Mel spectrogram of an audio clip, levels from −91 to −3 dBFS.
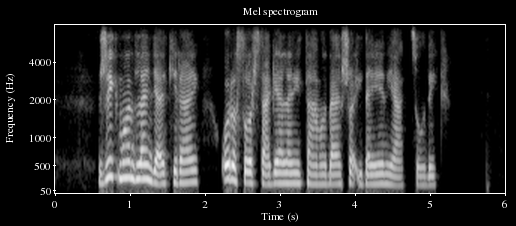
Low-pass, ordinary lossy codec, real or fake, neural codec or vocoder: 7.2 kHz; Opus, 16 kbps; fake; codec, 44.1 kHz, 7.8 kbps, Pupu-Codec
